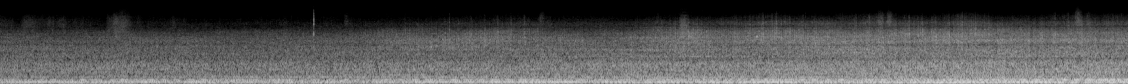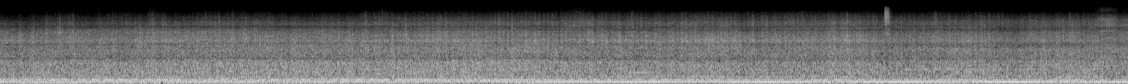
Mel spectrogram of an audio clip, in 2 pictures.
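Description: Two BNSF diesel locomotives passing with their engines running: a steady low drone that grows louder as they draw near. The covered hopper cars then roll by on the rails.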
